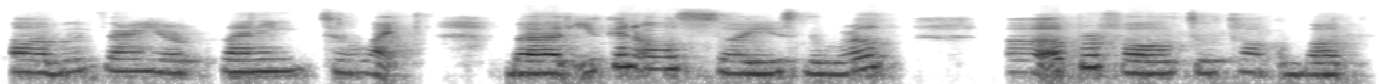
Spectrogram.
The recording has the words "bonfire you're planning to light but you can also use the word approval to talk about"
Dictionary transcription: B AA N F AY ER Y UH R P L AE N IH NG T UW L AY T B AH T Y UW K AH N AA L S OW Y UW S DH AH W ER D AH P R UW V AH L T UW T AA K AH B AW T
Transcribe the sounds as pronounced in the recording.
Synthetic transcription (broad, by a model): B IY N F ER Y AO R P L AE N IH NG T UW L AY T B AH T Y UW K AH N AA L S OW Y UW S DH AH W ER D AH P AH F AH L T UW T AA K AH B AW T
